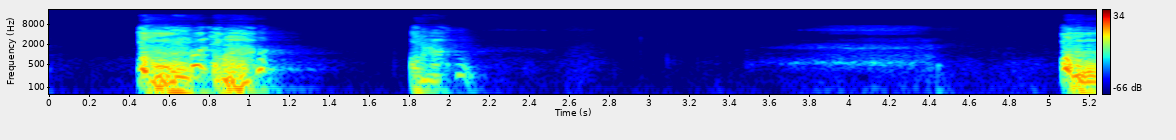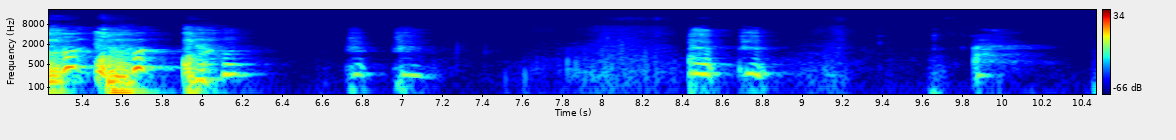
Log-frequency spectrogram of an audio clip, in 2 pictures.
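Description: Several harsh cough bursts in two clusters, then softer throat clearing and quiet coughs in a quiet room.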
